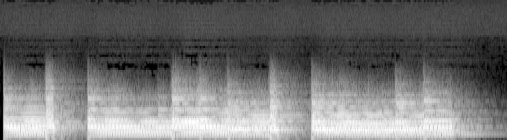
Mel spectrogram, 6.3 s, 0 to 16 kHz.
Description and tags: Random Rhodes Riff
Just a nice Rhodes riff developed by listening to some Latin-American jazz, with The free MrRay73 VST sequenced in Madtracker2, with some automation on the strength of the keys to simulate actual play.
BPM: 171.5
Chords:
E G B D F#
E G B C# F#
D F A C E
D F A B E
jazzy, phrase, riff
